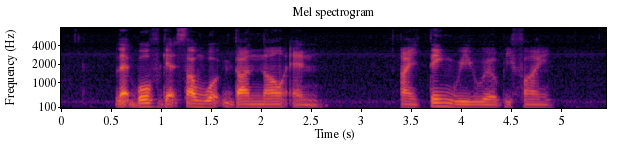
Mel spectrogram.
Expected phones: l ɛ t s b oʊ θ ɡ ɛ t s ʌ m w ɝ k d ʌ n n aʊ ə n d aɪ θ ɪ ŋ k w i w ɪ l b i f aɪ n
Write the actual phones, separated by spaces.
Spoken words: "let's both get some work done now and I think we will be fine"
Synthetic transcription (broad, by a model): l ɛ t b oʊ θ ɡ ɛ t s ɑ m w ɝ k d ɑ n n aʊ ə n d aɪ t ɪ ŋ k w i w ɪ l b i f aɪ n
